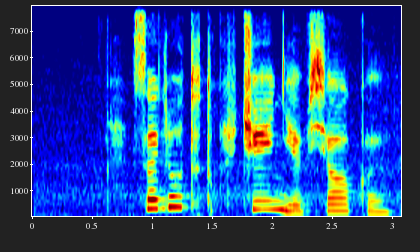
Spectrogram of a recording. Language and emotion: Russian, sad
